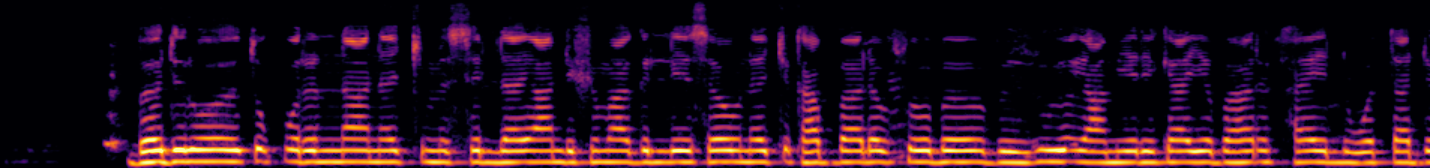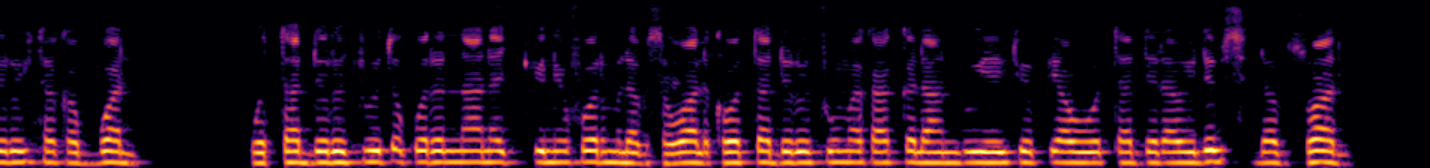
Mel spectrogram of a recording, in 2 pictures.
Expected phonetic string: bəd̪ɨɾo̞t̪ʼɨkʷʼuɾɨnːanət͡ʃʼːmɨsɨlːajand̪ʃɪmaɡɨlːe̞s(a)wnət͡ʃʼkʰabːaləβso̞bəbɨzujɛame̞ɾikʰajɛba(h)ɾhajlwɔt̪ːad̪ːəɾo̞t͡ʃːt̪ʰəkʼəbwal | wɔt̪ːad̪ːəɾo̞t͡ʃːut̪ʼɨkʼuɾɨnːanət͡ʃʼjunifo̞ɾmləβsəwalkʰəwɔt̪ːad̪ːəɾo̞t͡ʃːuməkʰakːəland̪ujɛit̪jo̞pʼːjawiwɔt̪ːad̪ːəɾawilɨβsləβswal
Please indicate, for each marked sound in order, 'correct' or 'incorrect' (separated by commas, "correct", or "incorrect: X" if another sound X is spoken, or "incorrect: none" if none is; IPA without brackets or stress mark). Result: incorrect: ə, correct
